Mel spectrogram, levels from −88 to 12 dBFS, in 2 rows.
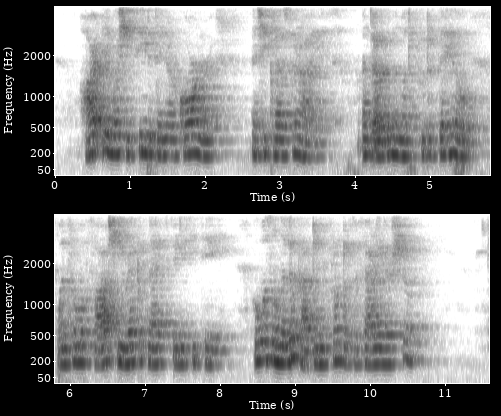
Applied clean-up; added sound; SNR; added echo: none; none; none; reverberation time 0.7 s.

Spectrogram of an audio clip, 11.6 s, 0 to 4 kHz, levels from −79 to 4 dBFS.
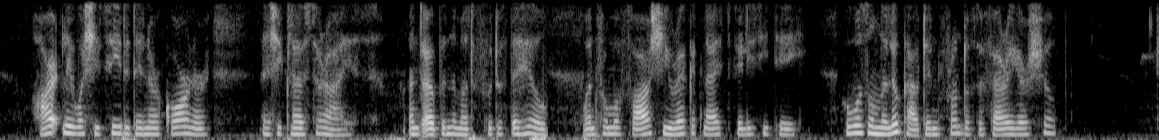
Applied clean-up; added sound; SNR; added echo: none; none; none; none.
